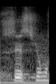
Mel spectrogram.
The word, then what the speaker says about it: session: Alors, le style session ou session si on prononce à la française, c'est un style qui fait partie de la grande famille des ail pieds.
